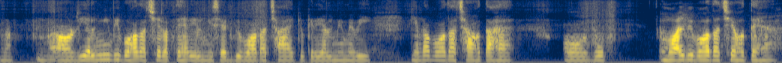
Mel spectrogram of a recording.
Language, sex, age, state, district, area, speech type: Urdu, female, 30-45, Bihar, Khagaria, rural, spontaneous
